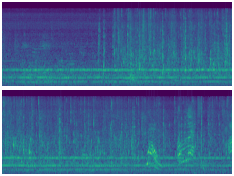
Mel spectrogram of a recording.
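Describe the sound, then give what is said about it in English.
Running water gushes on after a couple of seconds in a kitchen and keeps up a steady, rushing hiss, with a low constant hum underneath and occasional faint splashes as a pile of dishes is washed. “Time to get these dishes done.”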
